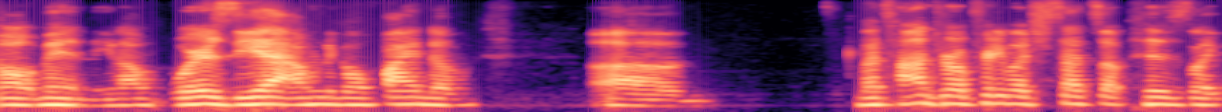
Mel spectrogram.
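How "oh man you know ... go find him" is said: usual speaking voice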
